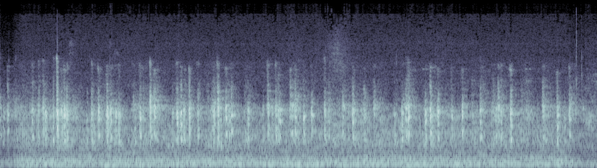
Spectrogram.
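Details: A dense spring chorus of wood frogs, just out of hibernation and gathered at a vernal pool to mate, gives short, clucking, duck-like croaks that overlap in a steady chatter.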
